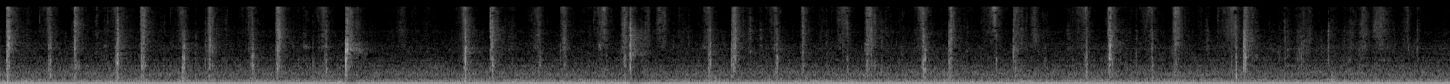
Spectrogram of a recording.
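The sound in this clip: Tarot cards are shuffled in a long run of many quick, crisp flicks and riffles, fairly even in rhythm, over a steady low hum with no talk.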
